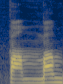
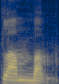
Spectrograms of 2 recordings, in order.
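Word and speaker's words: plumbum: উচ্চারণটা পাম্বাম আর প্রোনাউন্সিয়েশন হলো প্লাম্বাম। মানে হলো মানে কি বলবো এটাকে? প্লাম্বাম। ঠিক আছে, আমরা এটাকে উচ্চারণ বা প্রোনাউন্সিয়েশন করতে পারি পাম্বাম। এলটা উজ্জ্ব থাকবে আর কি আলটিমেটলি। আচ্ছা, তোমরা চাইলে প্লাম্বামও বলতে পারো, অ্যাজ ইউ উইশ, যেভাবে তুমি মনে রাখতে পারো।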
